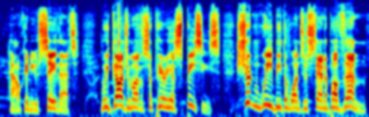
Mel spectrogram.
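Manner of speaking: mildly heated debate voice; lightly voiced, emphatic game figures; indignant zealot. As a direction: argue the point with theatrical insistence.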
